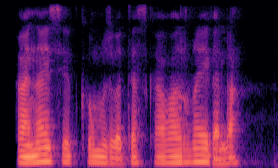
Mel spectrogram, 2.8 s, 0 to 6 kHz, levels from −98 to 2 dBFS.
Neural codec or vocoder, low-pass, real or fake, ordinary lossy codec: none; 5.4 kHz; real; none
